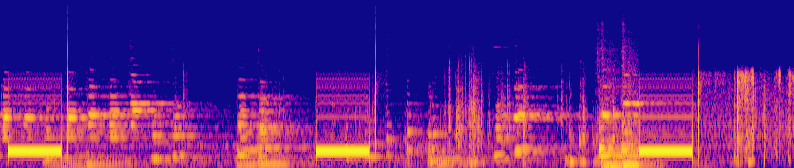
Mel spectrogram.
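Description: A telephone ringing tone repeats at steady intervals through a receiver, each short burst followed by a pause filled with muffled background sounds, as a call waits to connect.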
